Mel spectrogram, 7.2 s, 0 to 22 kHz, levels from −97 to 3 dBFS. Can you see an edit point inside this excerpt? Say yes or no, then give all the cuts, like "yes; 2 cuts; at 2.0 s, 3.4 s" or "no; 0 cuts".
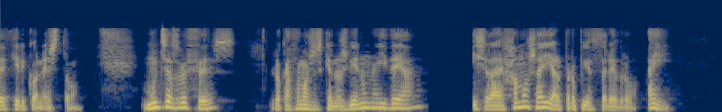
no; 0 cuts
